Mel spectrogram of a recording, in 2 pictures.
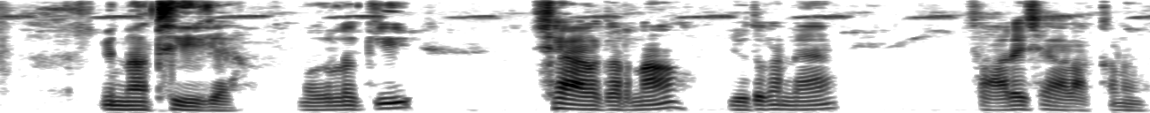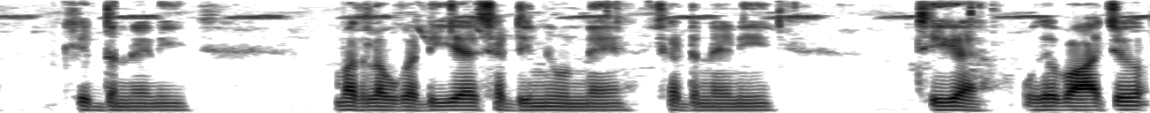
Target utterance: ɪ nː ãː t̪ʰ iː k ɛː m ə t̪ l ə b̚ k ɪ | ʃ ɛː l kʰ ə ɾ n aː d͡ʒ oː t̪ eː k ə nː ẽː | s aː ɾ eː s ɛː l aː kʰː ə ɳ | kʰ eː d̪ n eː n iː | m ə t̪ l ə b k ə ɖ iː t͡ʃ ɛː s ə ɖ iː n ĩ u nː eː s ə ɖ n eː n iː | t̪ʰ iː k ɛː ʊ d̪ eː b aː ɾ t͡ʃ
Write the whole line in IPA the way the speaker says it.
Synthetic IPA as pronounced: ɪ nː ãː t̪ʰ iː k ɛː m ə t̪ l ə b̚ k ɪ | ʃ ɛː l k ə ɾ n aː d͡ʒ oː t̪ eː k ə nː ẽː | s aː ɾ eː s ɛː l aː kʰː ə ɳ | kʰ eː d̪ n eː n iː | m ə t̪ l ə b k ə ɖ iː ɛː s ə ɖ iː n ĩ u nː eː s ə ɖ n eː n iː | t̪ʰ iː k ɛː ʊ d̪ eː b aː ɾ t͡ʃ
